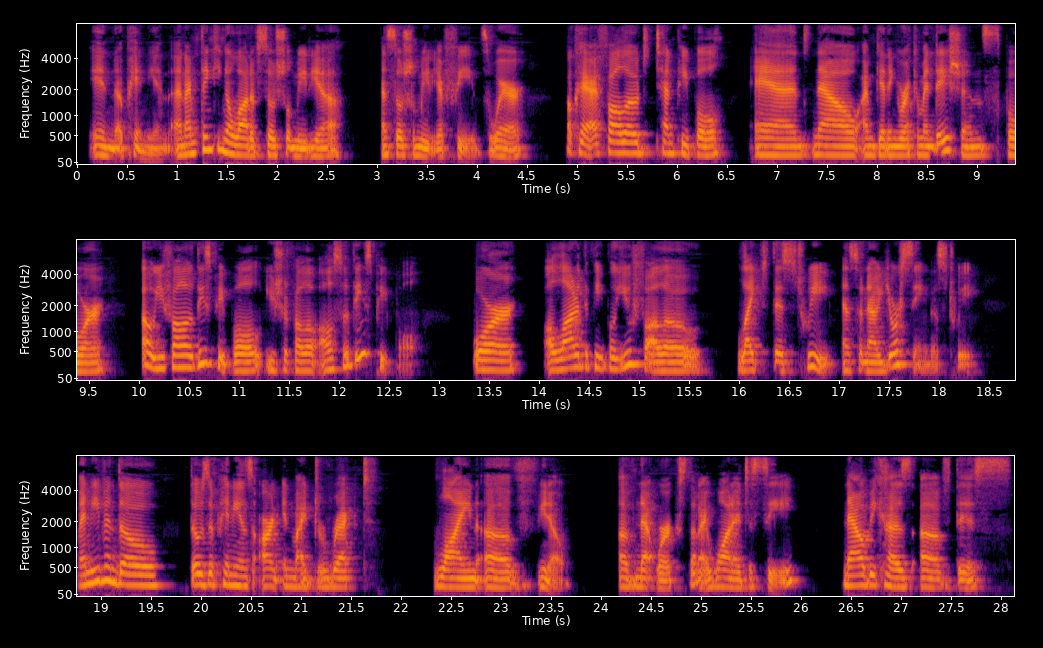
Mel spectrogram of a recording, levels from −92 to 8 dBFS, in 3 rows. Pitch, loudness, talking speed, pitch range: 150 Hz, -19 LUFS, 170 wpm, 145-185 Hz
